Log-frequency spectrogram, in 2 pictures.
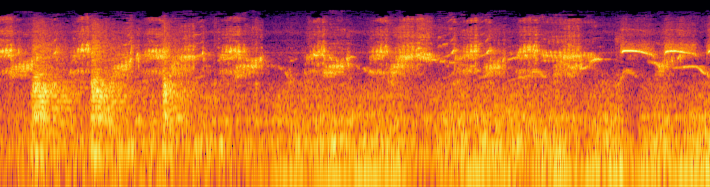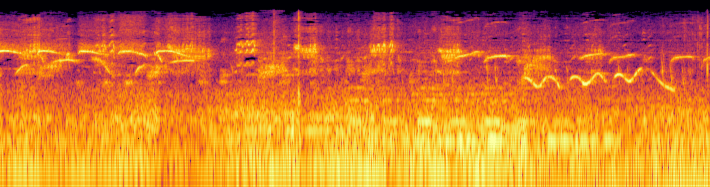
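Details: Two caged Chinese hwamei, kept tame three years, sing against each other: dense varied twittering, then repeated looping high whistled phrases and lower wavering whistles toward the end.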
